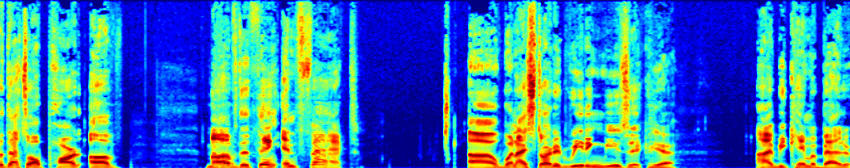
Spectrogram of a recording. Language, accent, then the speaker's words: English; New York City, New York, United States; I was very, very fortunate. I grew up in New York City.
